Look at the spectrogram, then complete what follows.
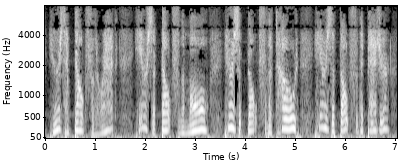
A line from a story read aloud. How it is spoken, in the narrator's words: The anxious and laborious Rat … muttering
